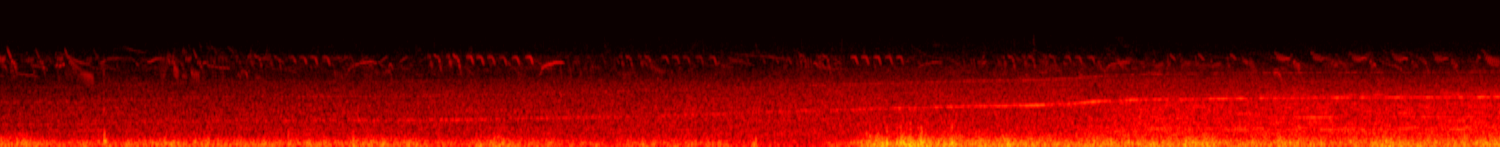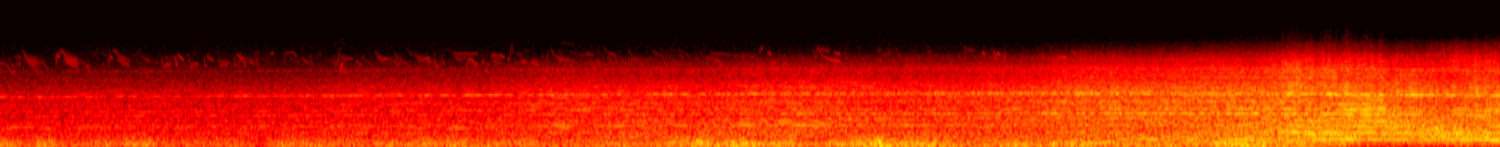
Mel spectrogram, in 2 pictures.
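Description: A jet airliner's engines whine steadily, rising in pitch and growing louder.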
